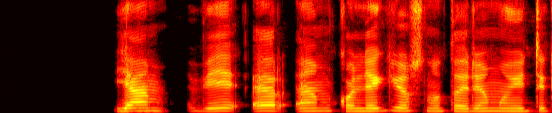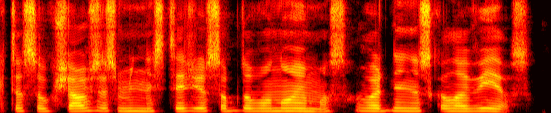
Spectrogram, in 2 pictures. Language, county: Lithuanian, Alytus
